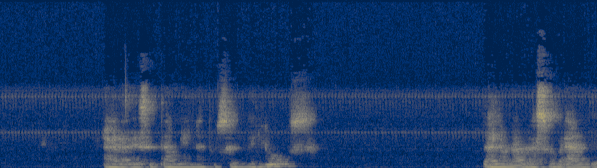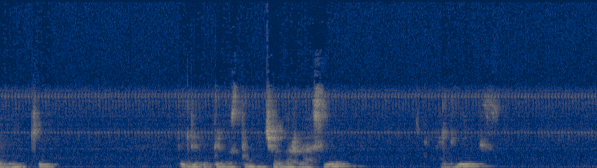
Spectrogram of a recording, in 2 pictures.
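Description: A woman speaks calmly and close by in short phrases with pauses.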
